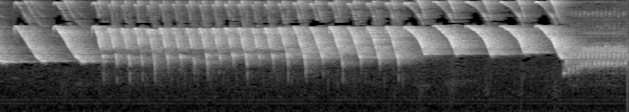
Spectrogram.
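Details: Belgian canary male in angry song at a rival male: a rising sweep, then a long run of evenly repeated, falling trilled notes ending in a lower, buzzy slur, with a faint hum in the background.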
